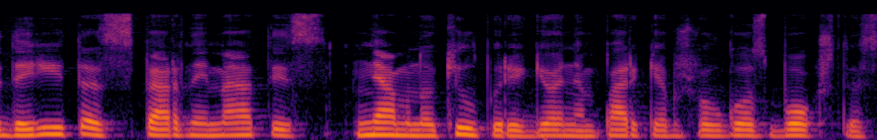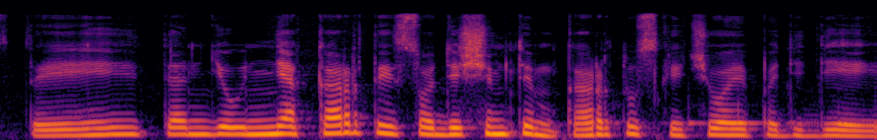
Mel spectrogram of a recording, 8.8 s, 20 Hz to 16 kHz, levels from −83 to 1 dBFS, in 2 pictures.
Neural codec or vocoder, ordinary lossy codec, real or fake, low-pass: none; AAC, 96 kbps; real; 10.8 kHz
